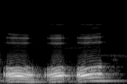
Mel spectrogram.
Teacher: देना ये वाला ओ है कंठ उष ठीक है याद रखना कंठ प्लस ओष्ठ से आएगी इसकी आवाज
